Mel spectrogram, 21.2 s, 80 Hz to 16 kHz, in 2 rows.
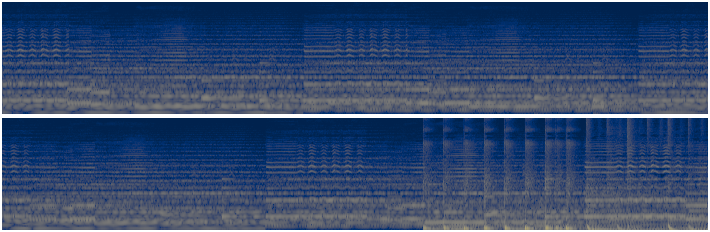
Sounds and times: Electric piano: 0.0 - 21.1.

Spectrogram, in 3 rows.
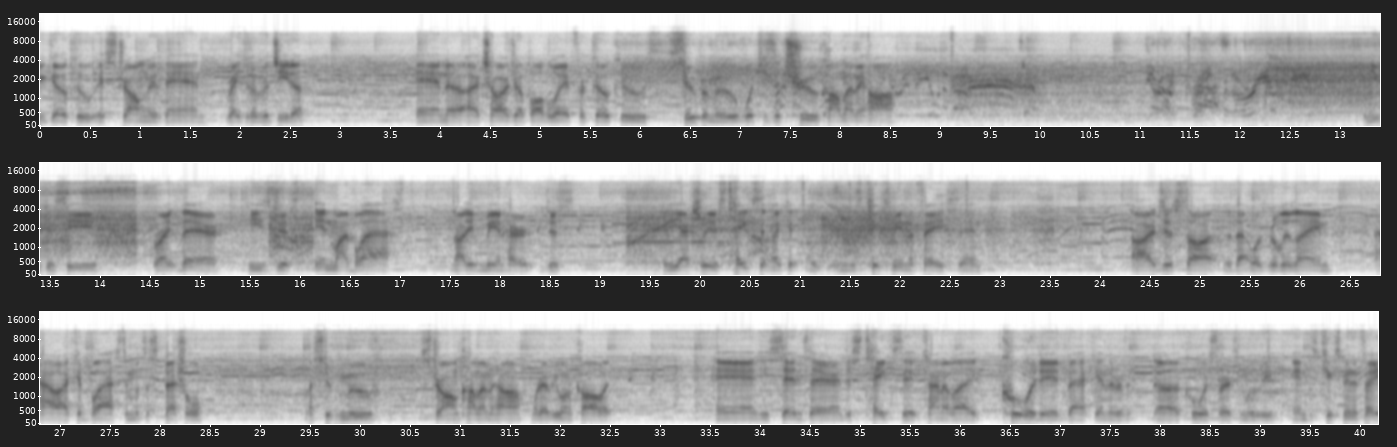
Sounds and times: Speech: 0.0 - 2.7, 3.8 - 10.0, 11.0 - 12.5, 13.2 - 18.8, 19.6 - 22.9, 24.3 - 28.4, 29.5 - 32.5, 33.5 - 40.1
Music: 0.0 - 40.1.

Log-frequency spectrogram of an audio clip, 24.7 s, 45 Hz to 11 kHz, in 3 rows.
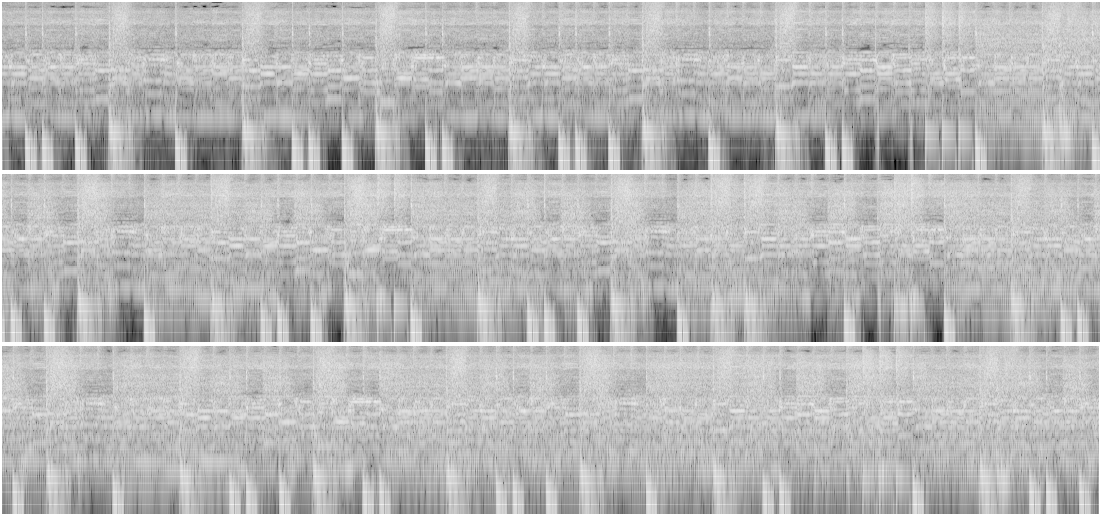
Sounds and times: Techno: 0.0 - 24.7.

